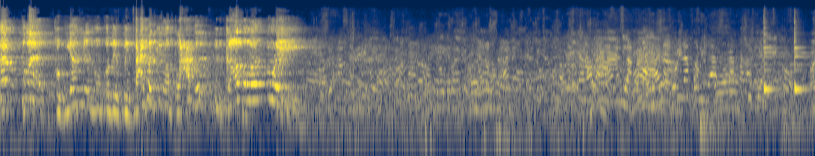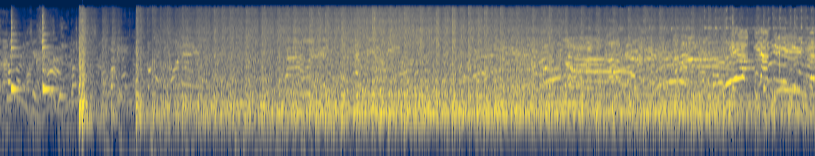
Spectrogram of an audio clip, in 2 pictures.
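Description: A crowd of people chatters and calls out loudly outdoors.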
